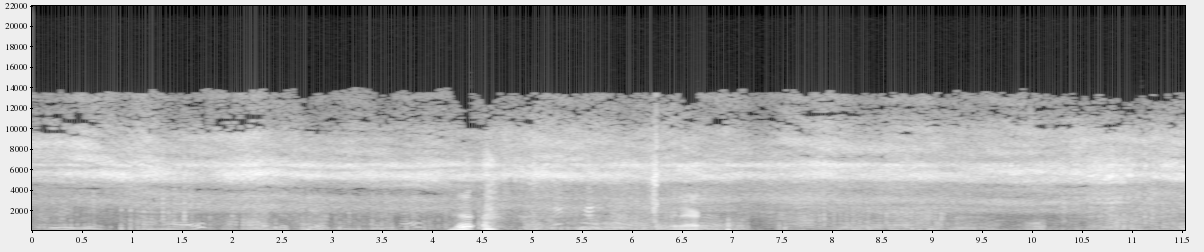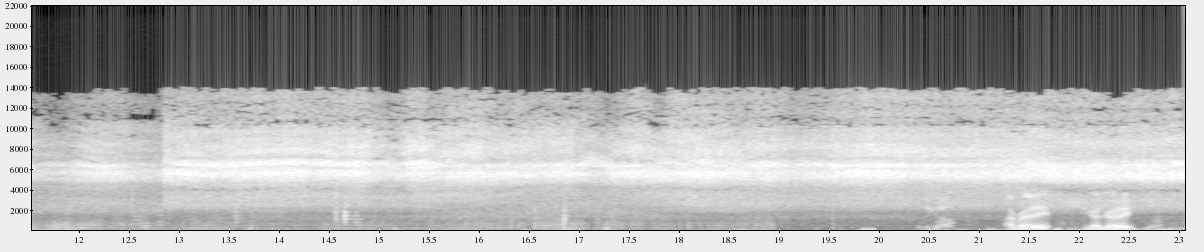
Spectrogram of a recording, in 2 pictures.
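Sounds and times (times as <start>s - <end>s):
snowmaking guns hissing: 0.0s - 23.0s.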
